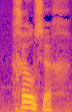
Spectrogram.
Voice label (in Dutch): "gulzig", Dutch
